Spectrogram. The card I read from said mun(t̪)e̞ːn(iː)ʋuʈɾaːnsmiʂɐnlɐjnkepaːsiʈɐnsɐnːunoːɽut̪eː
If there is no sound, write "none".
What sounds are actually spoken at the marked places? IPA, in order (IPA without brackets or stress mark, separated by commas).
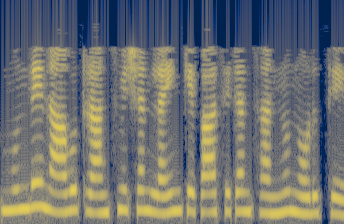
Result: d̪, aː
